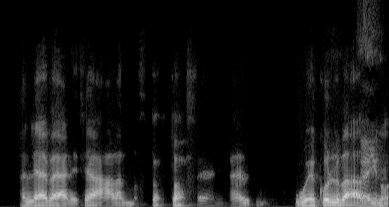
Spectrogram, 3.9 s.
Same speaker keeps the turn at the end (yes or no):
yes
